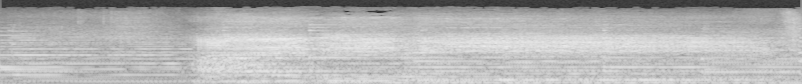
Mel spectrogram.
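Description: Church choir singing a slow gospel hymn to music, holding long notes; a fuller, louder chord comes in about a second in.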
